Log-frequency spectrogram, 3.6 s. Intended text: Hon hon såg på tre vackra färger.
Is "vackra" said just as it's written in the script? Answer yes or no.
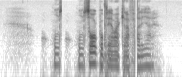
yes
